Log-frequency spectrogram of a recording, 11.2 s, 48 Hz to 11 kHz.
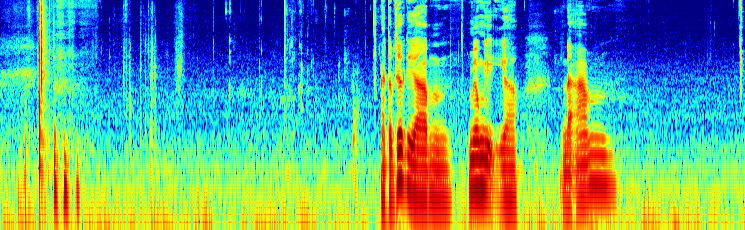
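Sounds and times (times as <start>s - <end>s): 
speech: 1.0s - 1.4s, 5.7s - 7.8s, 8.4s - 9.3s
person taking a sip of water: 3.4s - 5.6s.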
